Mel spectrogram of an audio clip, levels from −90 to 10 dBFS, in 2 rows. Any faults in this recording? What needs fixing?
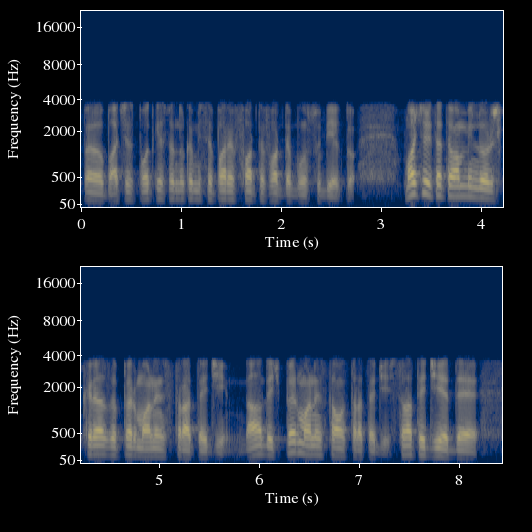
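Nothing needs to be fixed, as I hear no faults in this audio.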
